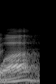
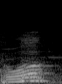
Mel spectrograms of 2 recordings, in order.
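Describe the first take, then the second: First: The syllable is said thin, with an open vowel. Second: The syllable is said thick, with a dark vowel. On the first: The speaker calls it right. "Harus dibaca dengan tipis" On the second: The speaker calls it wrong. "wawunya dibaca dengan tebal"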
